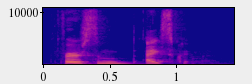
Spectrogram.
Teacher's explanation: We don't say for. We don't make that or sound. Instead, we say fur.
